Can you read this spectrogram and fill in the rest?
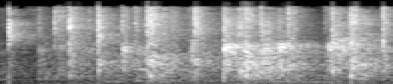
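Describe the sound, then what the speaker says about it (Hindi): A burst of hand clapping from a small group in a school science class, sharp uneven claps close by for about two seconds, with no talking. "एक बार के लिए तालियां तो हो जाए"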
